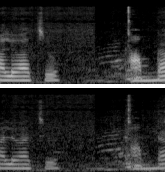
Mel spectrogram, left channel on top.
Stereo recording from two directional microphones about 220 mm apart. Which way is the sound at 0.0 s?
30° left (ahead or behind).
